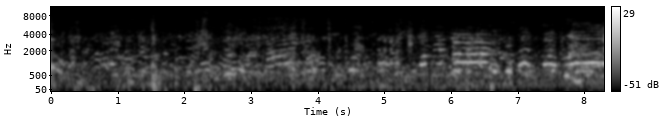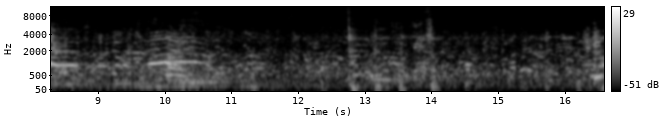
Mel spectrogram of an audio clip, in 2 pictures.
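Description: Chatter of many voices from players, coaches and spectators at a football game, with a few loud shouted calls about six, eight and ten seconds in.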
